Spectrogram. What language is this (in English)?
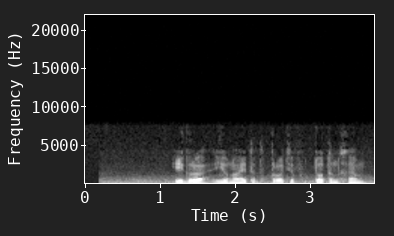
Russian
